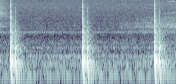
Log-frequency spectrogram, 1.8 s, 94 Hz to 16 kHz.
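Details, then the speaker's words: Cheap eBay diesel heater on the bench, first run, still cold: sharp single ticks about every 0.7 seconds as the dosing pump clicks fuel through, possibly while the glow plug warms; heater later failed to run properly. "i can't hear oh i was just about to say i can't hear the diesel pump clicking but i can hear it clicking now and that's firing the diesel through"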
